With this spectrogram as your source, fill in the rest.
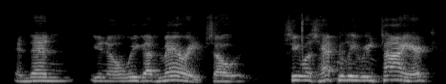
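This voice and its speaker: A fairly high, bright, sharp male voice with a Dutch accent, ordinary pitch variation and a moderate pace. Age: 70s. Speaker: businessman guest. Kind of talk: storytelling in interview.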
